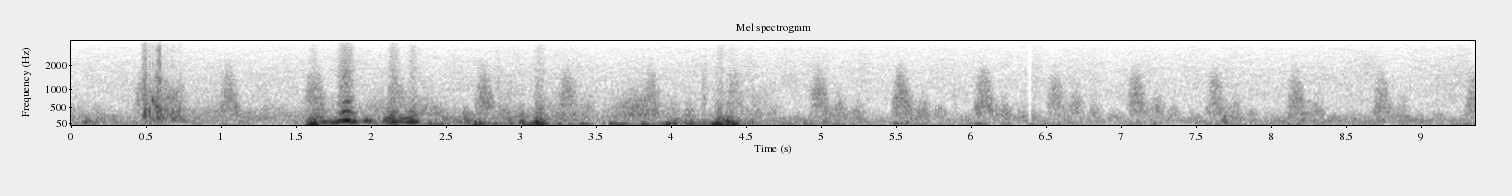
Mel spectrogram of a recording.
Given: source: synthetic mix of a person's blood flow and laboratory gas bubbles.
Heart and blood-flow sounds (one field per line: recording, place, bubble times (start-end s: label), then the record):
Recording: Doppler ultrasound of blood flow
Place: subclavian vein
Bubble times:
0.46-0.77 s: bubbles
From the record:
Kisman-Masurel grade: 221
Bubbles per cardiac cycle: several, 3 to 8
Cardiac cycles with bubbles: 10 to 50%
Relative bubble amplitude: barely perceptible (0.100 to 0.250)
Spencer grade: 2 (many but less than half of the cardiac periods contain bubble signals, singularly or in groups)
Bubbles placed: anywhere in the cardiac cycle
